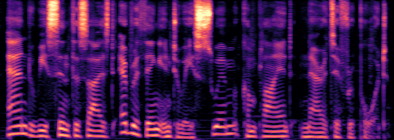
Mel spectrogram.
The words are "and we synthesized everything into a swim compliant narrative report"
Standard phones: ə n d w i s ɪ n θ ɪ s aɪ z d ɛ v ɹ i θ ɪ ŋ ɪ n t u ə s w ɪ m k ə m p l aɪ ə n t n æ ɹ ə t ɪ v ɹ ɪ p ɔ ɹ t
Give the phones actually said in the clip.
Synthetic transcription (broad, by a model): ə n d w i s ɪ n θ ɪ s aɪ z d ɛ v ɹ i θ ɪ ŋ ɪ n t u ə s w ɪ m k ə m p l aɪ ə n n æ ɹ ə t ɪ v ɹ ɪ p ɔ ɹ t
